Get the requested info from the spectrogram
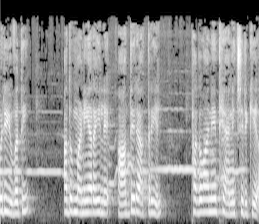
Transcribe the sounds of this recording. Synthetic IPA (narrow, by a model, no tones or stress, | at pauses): o̞ɾujuʋɐði | ɐðumːɐɳijɐrɐjile̞aːd̪jɐɾaːt̪rijilbʱɐɡɐʋaːne̞d̪ʱjaːnit͡ɕːiɾikʲːuɣɐ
